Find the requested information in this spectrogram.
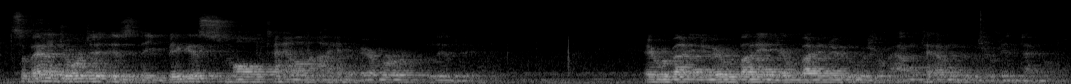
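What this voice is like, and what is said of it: Southern Carolinian accent. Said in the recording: “I have a southern accent ... I had a Carolinian accent, not a Savannah, Georgia accent”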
